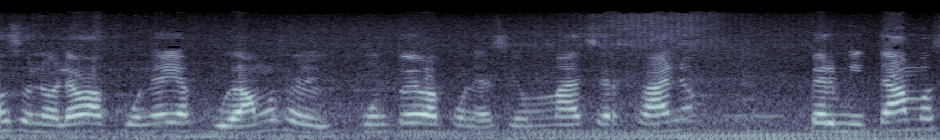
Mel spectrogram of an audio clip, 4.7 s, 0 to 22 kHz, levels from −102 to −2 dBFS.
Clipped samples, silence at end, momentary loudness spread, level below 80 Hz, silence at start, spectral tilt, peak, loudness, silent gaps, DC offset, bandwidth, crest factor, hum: under 0.1%; 0 s; 11 LU; -48 dBFS; 0 s; -4 dB/octave; -14 dBFS; -30 LUFS; none; under 0.1%; 15 kHz; 14 dB; none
